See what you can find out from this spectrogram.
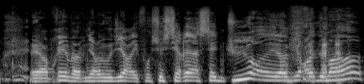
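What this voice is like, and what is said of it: Put-on accent, fairly well done. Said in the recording (French): “Il est bien cet accent. ... Ouais, il est pas mal, je l'ai bossé.”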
